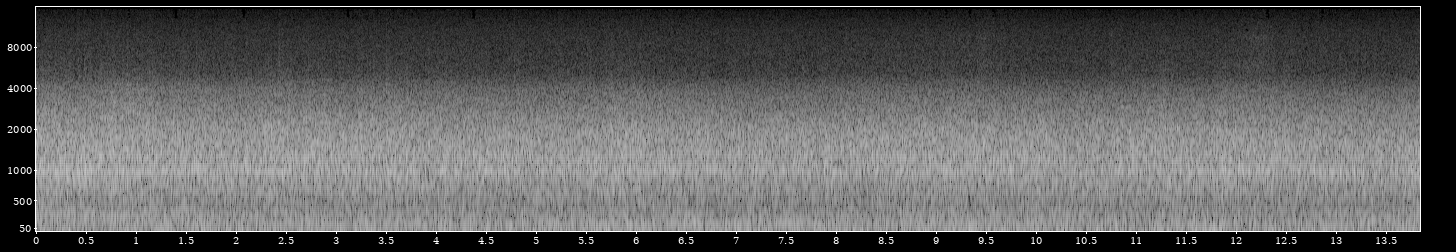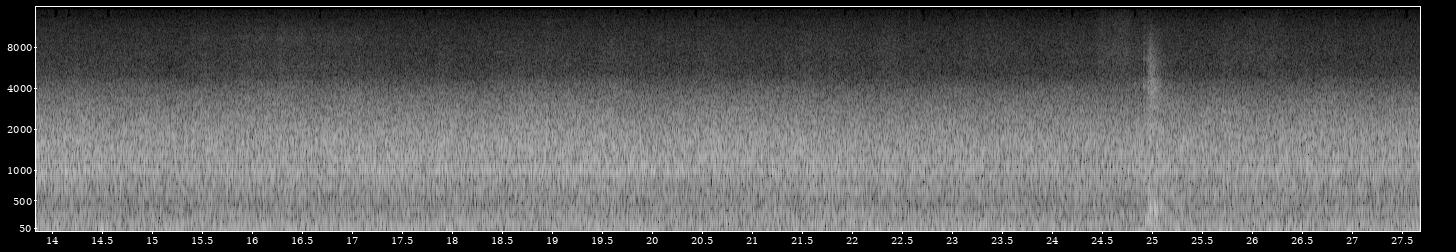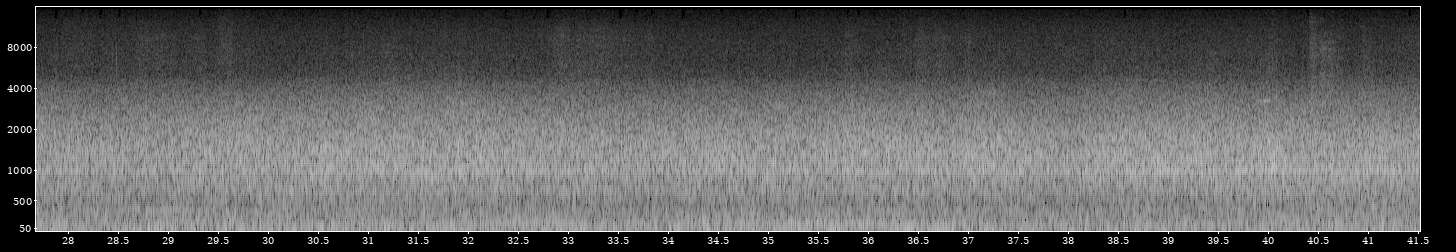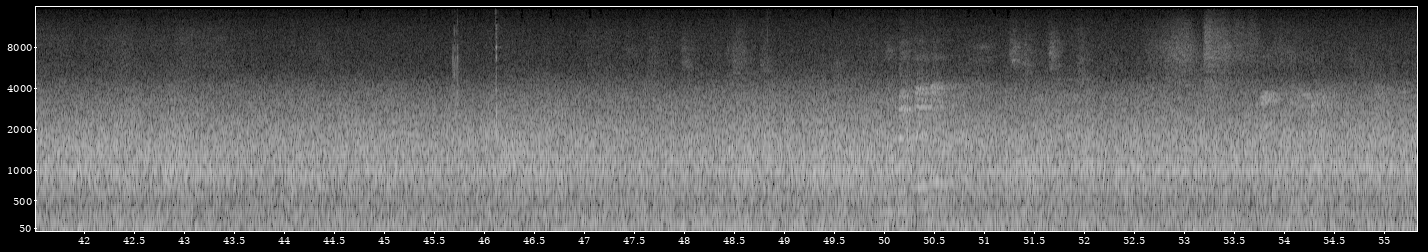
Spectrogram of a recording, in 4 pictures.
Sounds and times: dronelike sound of the city traffic 0:00.0 - 0:55.3
doors banging at the platform entrance 0:24.8 - 0:25.7

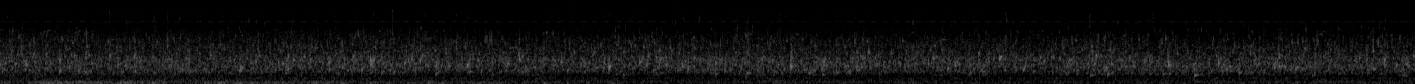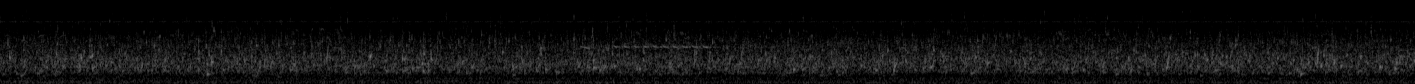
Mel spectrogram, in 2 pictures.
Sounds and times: Stream 0:00.0 - 0:28.3

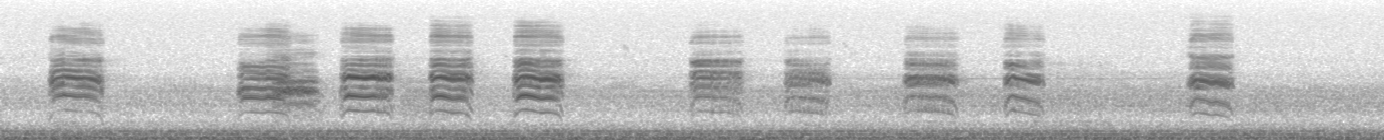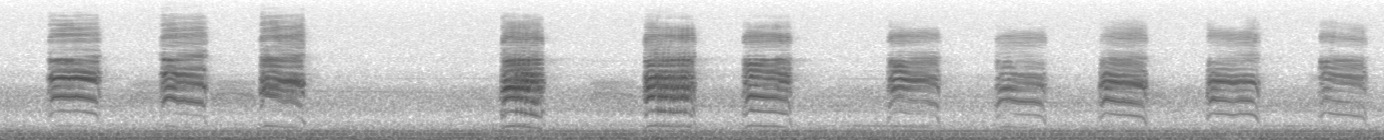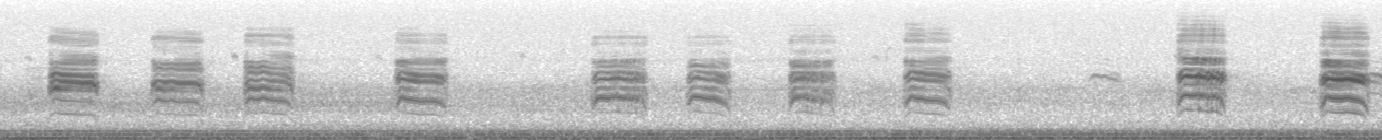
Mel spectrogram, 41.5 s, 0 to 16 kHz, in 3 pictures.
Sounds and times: carrion crow 0:00.5 - 0:01.1
carrion crow 0:02.4 - 0:05.7
carrion crow 0:09.0 - 0:10.5
carrion crow 0:11.9 - 0:12.4
carrion crow 0:14.3 - 0:17.0
carrion crow 0:18.8 - 0:21.8
carrion crow 0:22.7 - 0:27.6
carrion crow 0:28.2 - 0:30.7
carrion crow 0:33.6 - 0:35.0
carrion crow 0:39.4 - 0:40.0
carrion crow 0:40.9 - 0:41.5

